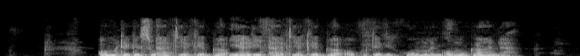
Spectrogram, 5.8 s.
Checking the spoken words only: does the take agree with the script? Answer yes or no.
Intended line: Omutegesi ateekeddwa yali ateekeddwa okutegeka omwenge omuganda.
yes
